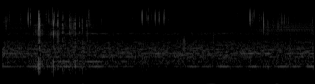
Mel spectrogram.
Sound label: Meteor VLF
